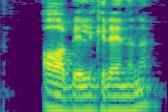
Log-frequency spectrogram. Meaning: definite plural of abildgren
- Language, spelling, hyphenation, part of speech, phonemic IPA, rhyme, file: Norwegian Bokmål, abildgrenene, ab‧ild‧gre‧ne‧ne, noun, /ˈɑːbɪlɡreːnənə/, -ənə, Nb-abildgrenene.ogg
